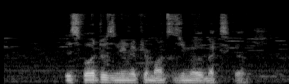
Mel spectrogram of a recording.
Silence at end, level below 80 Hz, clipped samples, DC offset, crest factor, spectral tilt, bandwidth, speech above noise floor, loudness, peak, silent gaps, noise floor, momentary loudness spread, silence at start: 0.4 s; -50 dBFS; under 0.1%; under 0.1%; 18 dB; -5.5 dB/octave; 11.5 kHz; 31 dB; -24 LUFS; -6 dBFS; none; -55 dBFS; 14 LU; 0.65 s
